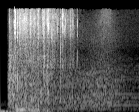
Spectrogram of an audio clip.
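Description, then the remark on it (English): A single loud, heavy smash of a man's body falling from a height and hitting the pavement below, a sudden crunching impact that fades into a low lingering rumble. No voices are heard. “Silently, with no scream, and only the sickening sound of his body as it smashed into the pavement below.”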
